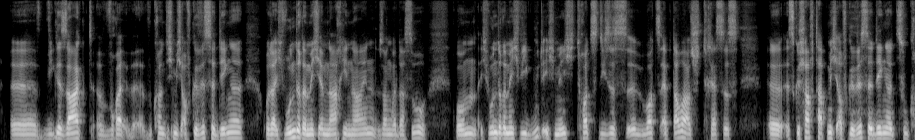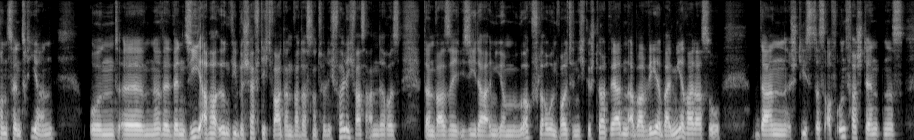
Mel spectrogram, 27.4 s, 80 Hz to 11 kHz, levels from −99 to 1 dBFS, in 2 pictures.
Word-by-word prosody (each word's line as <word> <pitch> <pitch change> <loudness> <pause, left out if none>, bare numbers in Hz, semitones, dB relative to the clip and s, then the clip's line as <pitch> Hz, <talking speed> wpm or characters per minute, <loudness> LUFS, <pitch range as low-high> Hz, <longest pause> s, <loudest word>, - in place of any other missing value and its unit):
äh, 110 0 0
wie 110 +1 -9
gesagt, 125 +3 +3
wora 105 0 0
äh, - - -11
konnte 120 -2 -3
ich - - -8
mich 115 -3 -1
auf 115 - -6
gewisse 120 +1 0
Dinge 130 +4 +1 0.3
oder 115 0 +3
ich 105 - -6
wundere 135 0 +6
mich 110 +1 +3
im 115 -2 +2
Nachhinein, 115 0 -1
sagen 110 +1 -3
wir 110 - -3
das 110 -1 -6
so 130 -3 -3 0.4
rum 110 +1 +2
ich - - -13
wundere 130 -1 +5
mich, 125 0 +3
wie 120 -2 0
gut 150 +10 -6
ich - - -3
mich 120 +2 0
trotz 135 0 -2
dieses, 115 -1 -5
äh, 115 - 0
WhatsApp-Dauerstresses 120 -2 -2 0.4
äh, - - -3 0.2
es 100 - -4
geschafft 135 +3 0
habe, 120 +2 +1
mich 130 - +1
auf 120 0 -3
gewisse 120 +3 +3
Dinge 125 -1 +3
zu 120 +1 -7
konzentrieren 115 -1 -2 0.5
und, 110 0 +2
äh, 110 -1 +8
ne, 110 +2 0
we 105 -2 +3
wenn 110 -1 +3
sie 145 +9 +3
aber 125 -1 +3
irgendwie 125 0 0
beschäftigt 120 +2 -5
war, 110 +1 +2
dann 105 -1 -4
war 100 - -3
das 100 -4 -6
natürlich 105 -1 -8
völlig 160 -1 -1
was 110 0 -1
anderes. 105 0 -4 0.3
Dann 100 -1 0
war 105 0 +4
sie 100 -1 -3
sie 105 +2 -4
da 105 -2 +3
in 105 +2 -3
ihrem 100 -1 -3
Workflow 115 -4 -2
und 105 -4 -1
wollte 115 -2 -1
nicht 100 - -9
gestört 130 +3 -3
werden. 115 0 +3
Aber 105 -1 +1
wehe, 130 +3 +4
bei 100 -1 +1
mir 110 - +1
war 120 0 +3
das 115 -1 0
so, - - -4 0.5
dann 110 -1 +2
stieß - - -7
das - - -5
auf - - -7
Unverständnis 115 -8 -2
115 Hz, 185 wpm, -24 LUFS, 110-125 Hz, 0.5 s, äh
